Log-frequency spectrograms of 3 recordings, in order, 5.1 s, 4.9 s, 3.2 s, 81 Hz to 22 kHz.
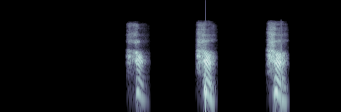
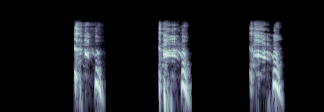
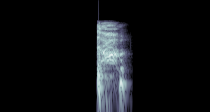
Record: {"exhalation_length": "5.1 s", "exhalation_amplitude": 27181, "exhalation_signal_mean_std_ratio": 0.27, "three_cough_length": "4.9 s", "three_cough_amplitude": 28852, "three_cough_signal_mean_std_ratio": 0.37, "cough_length": "3.2 s", "cough_amplitude": 32768, "cough_signal_mean_std_ratio": 0.28, "survey_phase": "beta (2021-08-13 to 2022-03-07)", "age": "45-64", "gender": "Female", "wearing_mask": "No", "symptom_none": true, "smoker_status": "Ex-smoker", "respiratory_condition_asthma": false, "respiratory_condition_other": false, "recruitment_source": "REACT", "submission_delay": "2 days", "covid_test_result": "Negative", "covid_test_method": "RT-qPCR", "influenza_a_test_result": "Negative", "influenza_b_test_result": "Negative"}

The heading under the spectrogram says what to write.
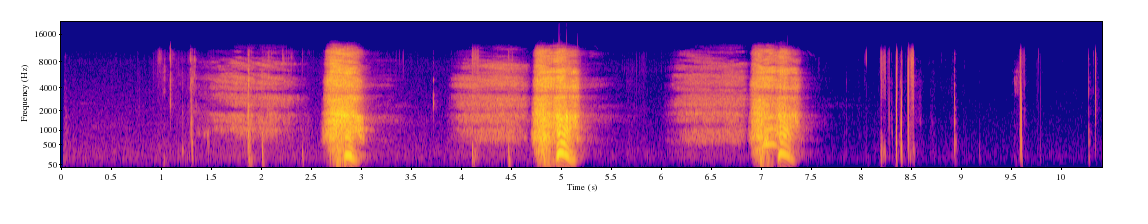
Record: {"exhalation_length": "10.4 s", "exhalation_amplitude": 28115, "exhalation_signal_mean_std_ratio": 0.27, "survey_phase": "beta (2021-08-13 to 2022-03-07)", "age": "65+", "gender": "Female", "wearing_mask": "No", "symptom_runny_or_blocked_nose": true, "symptom_onset": "9 days", "smoker_status": "Ex-smoker", "respiratory_condition_asthma": false, "respiratory_condition_other": false, "recruitment_source": "REACT", "submission_delay": "1 day", "covid_test_result": "Negative", "covid_test_method": "RT-qPCR", "influenza_a_test_result": "Negative", "influenza_b_test_result": "Negative"}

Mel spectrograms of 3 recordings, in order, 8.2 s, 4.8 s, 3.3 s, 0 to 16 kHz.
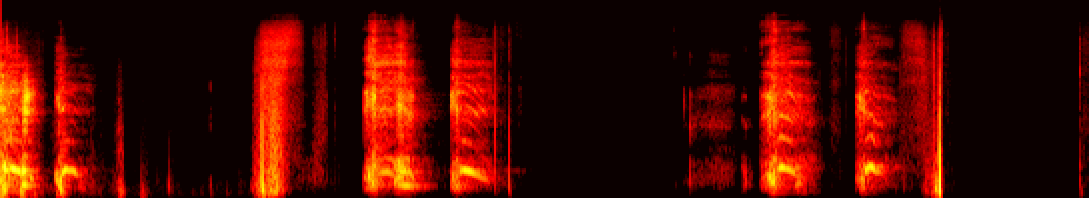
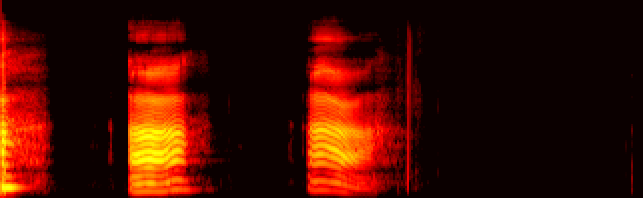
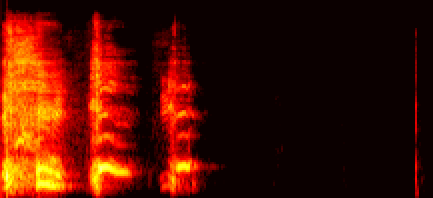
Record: {"three_cough_length": "8.2 s", "three_cough_amplitude": 29204, "three_cough_signal_mean_std_ratio": 0.31, "exhalation_length": "4.8 s", "exhalation_amplitude": 19512, "exhalation_signal_mean_std_ratio": 0.3, "cough_length": "3.3 s", "cough_amplitude": 29203, "cough_signal_mean_std_ratio": 0.4, "survey_phase": "beta (2021-08-13 to 2022-03-07)", "age": "65+", "gender": "Male", "wearing_mask": "No", "symptom_none": true, "smoker_status": "Never smoked", "respiratory_condition_asthma": false, "respiratory_condition_other": false, "recruitment_source": "REACT", "submission_delay": "2 days", "covid_test_result": "Negative", "covid_test_method": "RT-qPCR"}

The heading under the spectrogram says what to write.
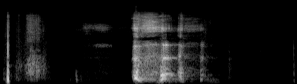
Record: {"cough_length": "3.0 s", "cough_amplitude": 32741, "cough_signal_mean_std_ratio": 0.3, "survey_phase": "beta (2021-08-13 to 2022-03-07)", "age": "45-64", "gender": "Male", "wearing_mask": "No", "symptom_none": true, "smoker_status": "Never smoked", "respiratory_condition_asthma": false, "respiratory_condition_other": false, "recruitment_source": "REACT", "submission_delay": "11 days", "covid_test_result": "Negative", "covid_test_method": "RT-qPCR", "influenza_a_test_result": "Negative", "influenza_b_test_result": "Negative"}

